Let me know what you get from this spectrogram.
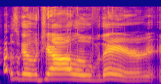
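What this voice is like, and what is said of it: Put-on drawling Southern US accent. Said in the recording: “down south people, of course, you could tell. They be dragging over. It's like, y'all ... They really talk like that.”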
